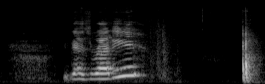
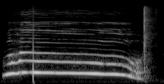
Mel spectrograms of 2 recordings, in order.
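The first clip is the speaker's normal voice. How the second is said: cheering; 13 semitones higher, 8 dB louder, slower than usual. Real, not acted. Celebrating a buyer's first purchase.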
